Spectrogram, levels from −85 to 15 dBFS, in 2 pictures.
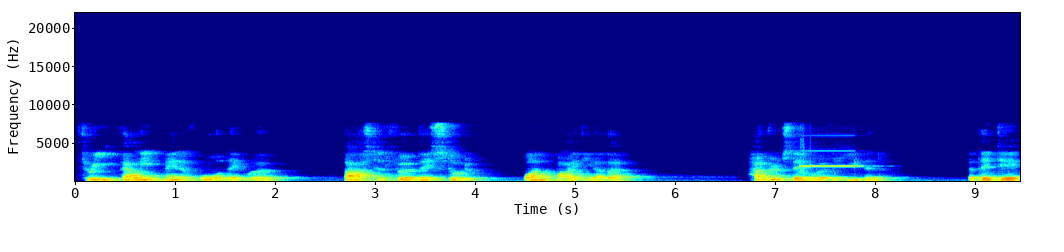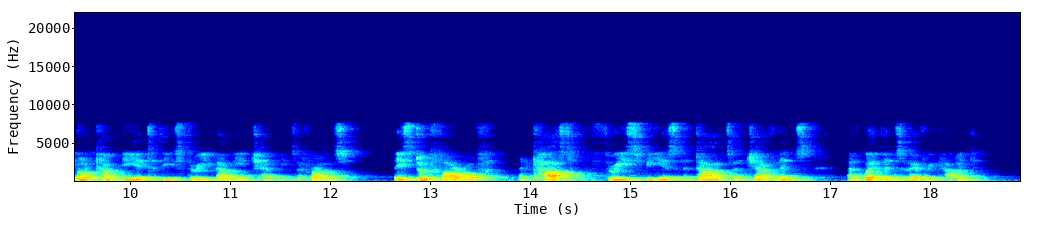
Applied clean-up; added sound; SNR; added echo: none; Microwave oven; 13 dB; reverberation time 0.7 s.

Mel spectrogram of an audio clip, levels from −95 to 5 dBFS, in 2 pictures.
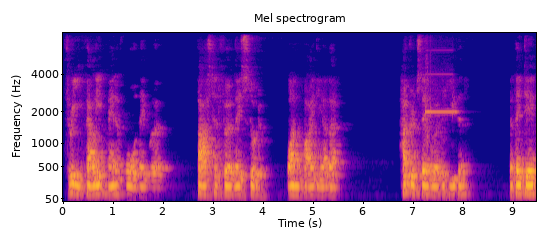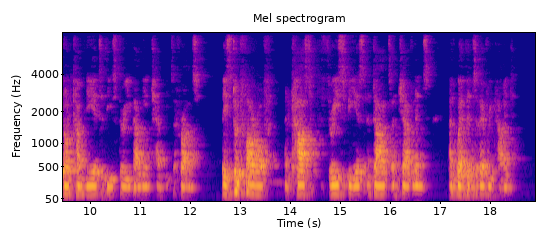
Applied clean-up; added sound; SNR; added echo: classical method WPE with log-MMSE.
